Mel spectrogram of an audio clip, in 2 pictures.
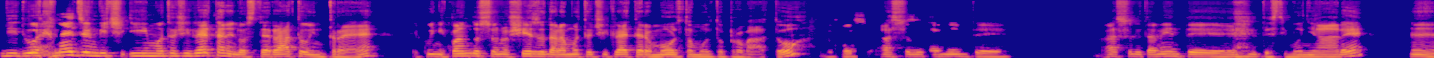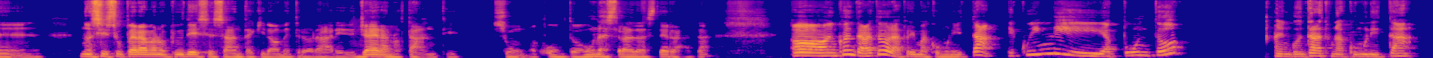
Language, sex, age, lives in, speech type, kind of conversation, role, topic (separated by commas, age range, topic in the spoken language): Italian, male, 20-24, Italy, conversation, podcast, guest, Puoi raccontarmi di un incontro inaspettato con la gente del posto?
